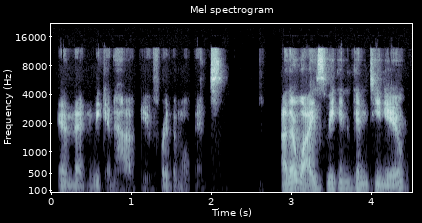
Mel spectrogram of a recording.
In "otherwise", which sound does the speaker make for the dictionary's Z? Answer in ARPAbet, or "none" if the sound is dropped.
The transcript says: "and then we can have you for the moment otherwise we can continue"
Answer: Z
